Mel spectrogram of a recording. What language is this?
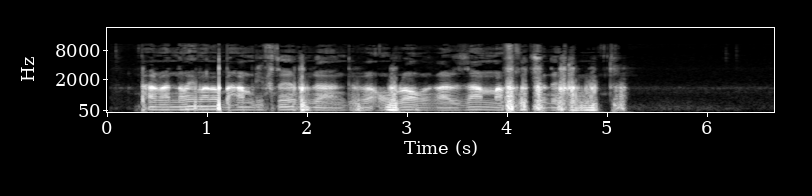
Persian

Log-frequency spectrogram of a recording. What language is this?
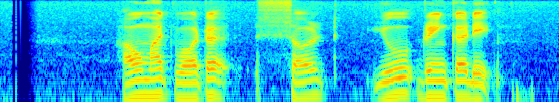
Sinhala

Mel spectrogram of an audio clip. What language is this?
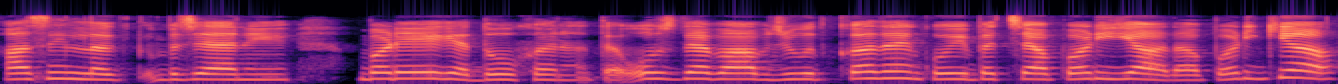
Dogri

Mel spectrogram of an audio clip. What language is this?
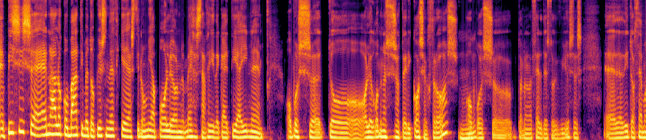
Greek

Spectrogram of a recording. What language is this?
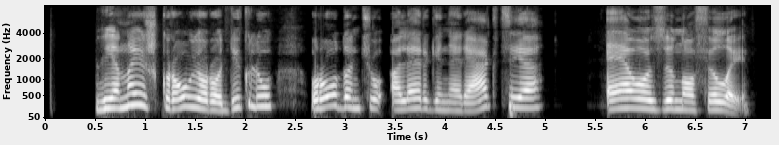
Lithuanian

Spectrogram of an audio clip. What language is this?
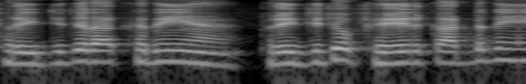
Punjabi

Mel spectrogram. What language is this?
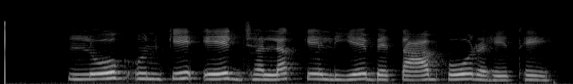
Hindi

